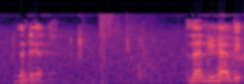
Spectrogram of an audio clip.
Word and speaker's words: Zendaya: Zendaya. Zendaya.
